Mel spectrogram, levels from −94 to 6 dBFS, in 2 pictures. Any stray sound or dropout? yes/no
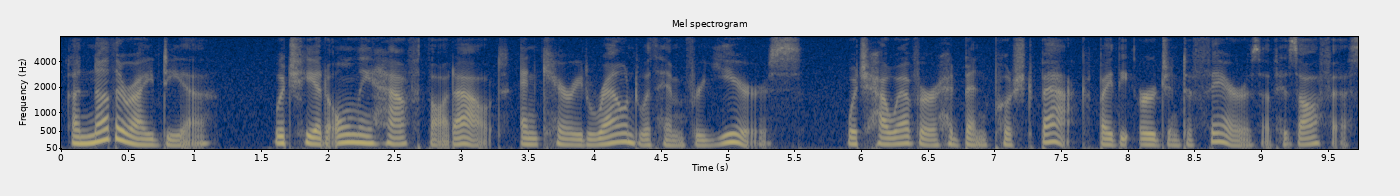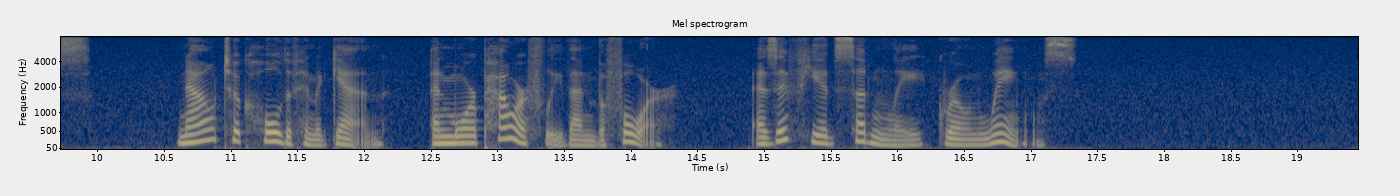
no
